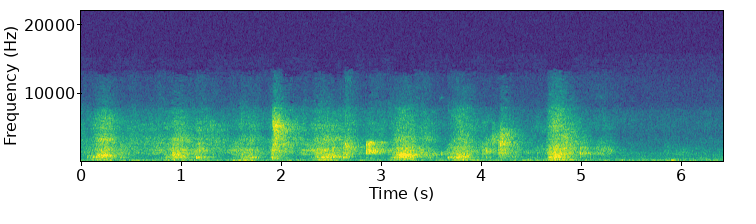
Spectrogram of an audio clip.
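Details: Labrador Retriever puppies, seven born May 24, 2021 to mother Belle, filmed by a live puppy cam on June 4; a run of brief, bright yelps and squeals comes roughly once a second, with faint rustling between.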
